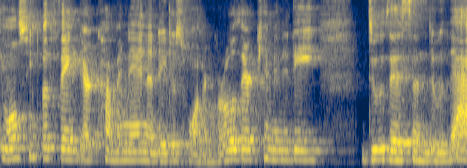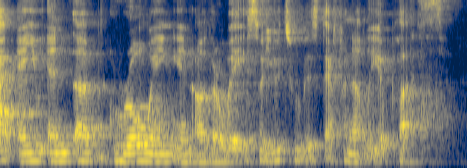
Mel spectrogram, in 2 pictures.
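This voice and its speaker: A woman with a Guyanese accent talks at a moderate pace, with audible room echo and noticeable background noise. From Guyana. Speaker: fitness vlogger. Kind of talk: casual livestream chat. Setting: livestream at computer.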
